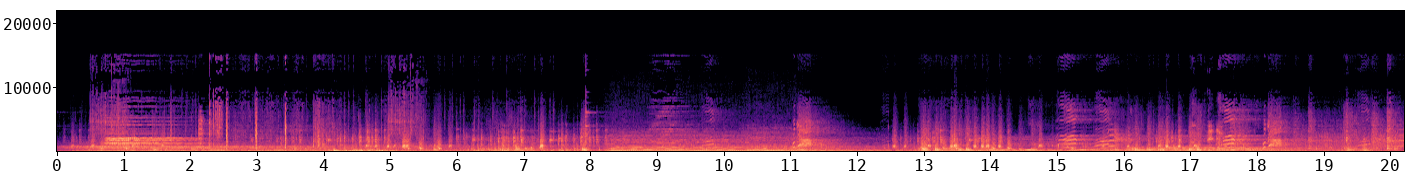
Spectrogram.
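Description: A dense video game dungeon ambience heard room by room, from gold fields through a training room and chicken farms to a torture chamber and temple: steady tonal drones layered with clanks, wooden knocks, thuds and ratcheting mechanisms, busy and fairly loud throughout with no pauses.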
